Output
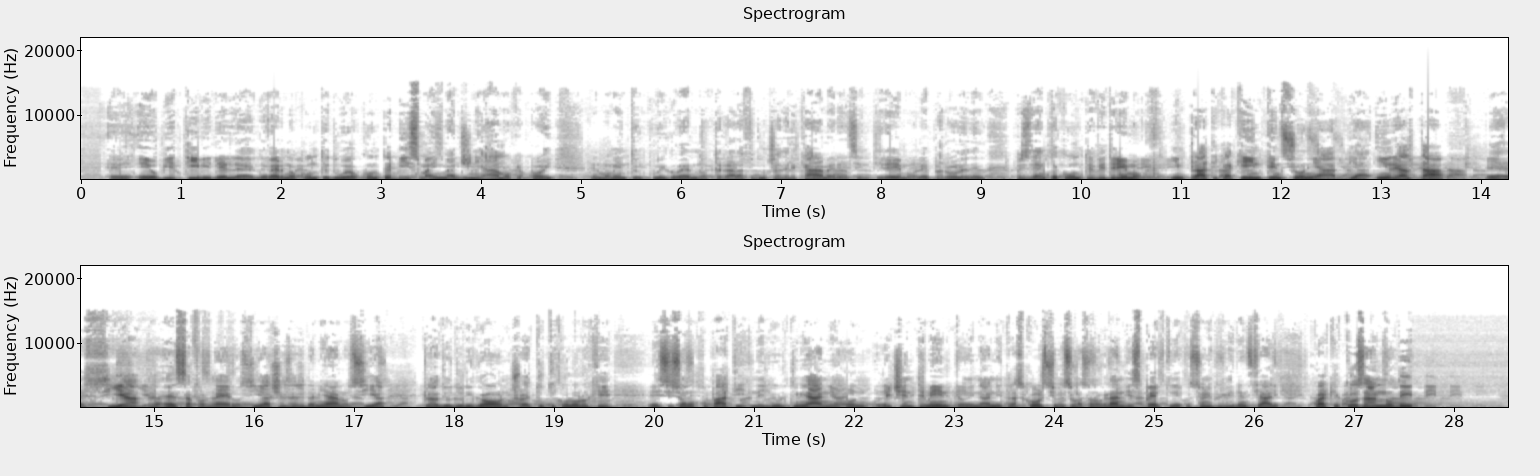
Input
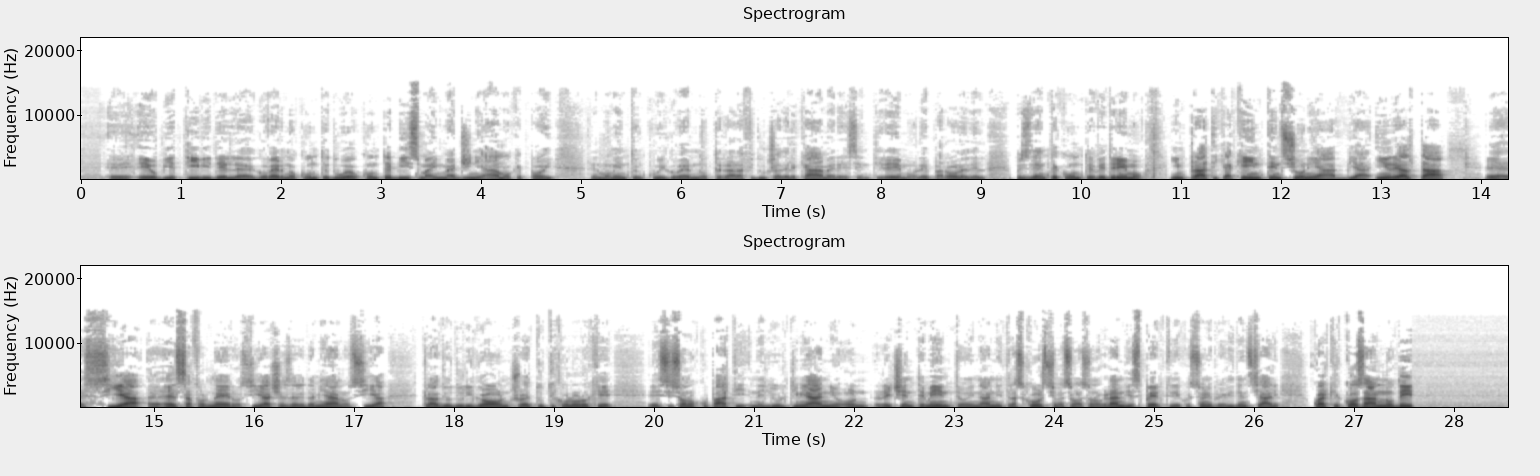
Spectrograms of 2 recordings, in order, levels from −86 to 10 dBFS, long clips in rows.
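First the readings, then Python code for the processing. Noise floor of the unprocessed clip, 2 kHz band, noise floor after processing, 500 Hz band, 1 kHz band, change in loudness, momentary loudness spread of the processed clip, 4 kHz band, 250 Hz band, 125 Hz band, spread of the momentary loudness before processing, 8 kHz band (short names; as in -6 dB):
-51 dBFS, +0.5 dB, -47 dBFS, 0.0 dB, +0.5 dB, +0.5 dB, 10 LU, 0.0 dB, +0.5 dB, +1.5 dB, 10 LU, +0.5 dB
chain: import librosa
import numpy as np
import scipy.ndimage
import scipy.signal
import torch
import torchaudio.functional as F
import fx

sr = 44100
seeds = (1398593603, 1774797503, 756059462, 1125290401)

p1 = x + fx.echo_feedback(x, sr, ms=248, feedback_pct=34, wet_db=-18.5, dry=0)
p2 = fx.filter_held_notch(p1, sr, hz=2.6, low_hz=240.0, high_hz=7200.0)
y = p2 * librosa.db_to_amplitude(1.5)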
